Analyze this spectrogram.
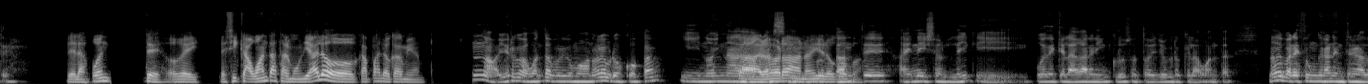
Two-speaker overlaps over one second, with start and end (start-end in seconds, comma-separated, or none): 7.3-8.7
